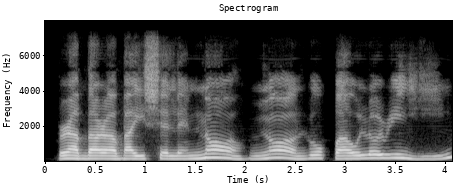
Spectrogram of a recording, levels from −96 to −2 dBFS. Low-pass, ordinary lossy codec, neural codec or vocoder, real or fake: 7.2 kHz; none; codec, 16 kHz, 1 kbps, FunCodec, trained on LibriTTS, 50 frames a second; fake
